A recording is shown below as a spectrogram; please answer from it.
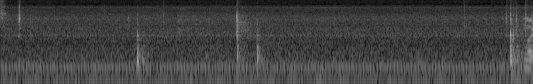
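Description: Hand wire strippers clicking a few times while stripping insulation off thin LED bulb leads, over a steady low hum.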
